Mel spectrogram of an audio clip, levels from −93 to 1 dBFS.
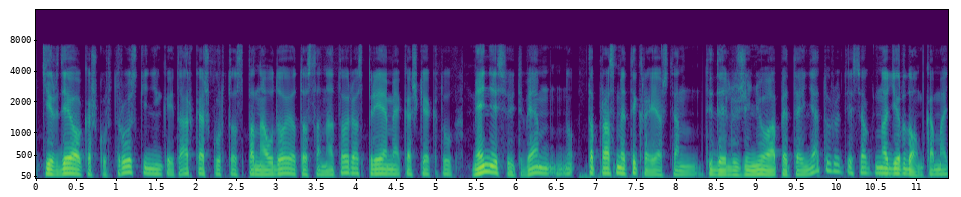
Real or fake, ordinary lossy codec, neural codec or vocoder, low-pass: real; MP3, 96 kbps; none; 7.2 kHz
